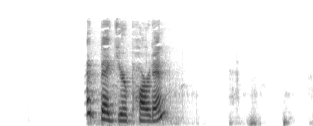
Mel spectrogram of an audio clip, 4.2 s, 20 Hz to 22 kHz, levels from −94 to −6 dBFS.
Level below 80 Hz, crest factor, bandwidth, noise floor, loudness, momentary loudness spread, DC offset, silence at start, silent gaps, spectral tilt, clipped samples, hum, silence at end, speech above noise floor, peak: -76 dBFS; 22 dB; 12 kHz; -84 dBFS; -26 LUFS; 7 LU; under 0.1%; 1.15 s; none; -5 dB/octave; under 0.1%; none; 1.95 s; 58 dB; -10 dBFS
